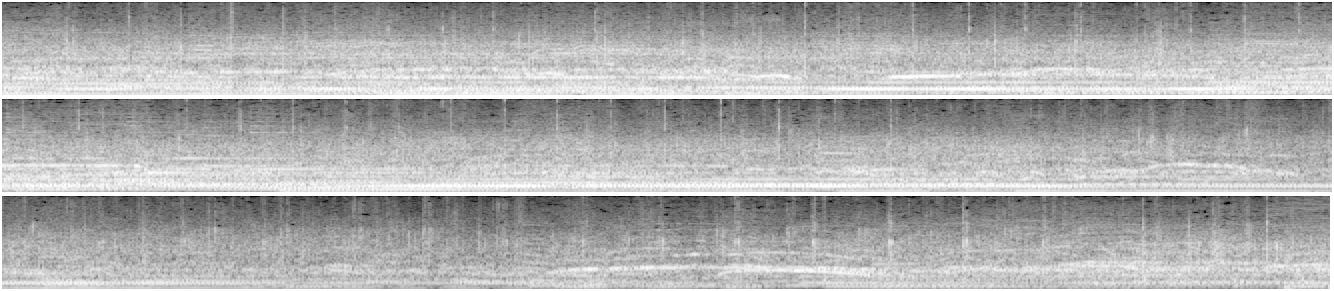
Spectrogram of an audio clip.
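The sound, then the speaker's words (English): A church audience applauds and cheers continuously to give God praise, a dense, loud wash of clapping mixed with voices and crowd babble that stays steady throughout. “Somebody put your hands together and give God praise.”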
